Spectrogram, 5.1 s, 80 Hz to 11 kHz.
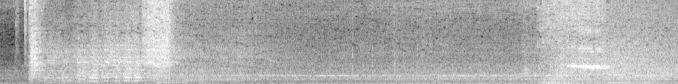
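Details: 1977 Cadillac Seville, 5.7L 350 V8, showing 39K miles, restarted after the test drive: short crank, quick catch, smooth settled idle, then a light blip; starts easily and runs evenly, normal start.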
